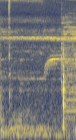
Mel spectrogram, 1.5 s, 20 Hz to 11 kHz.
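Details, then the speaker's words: Honda Beat injection scooter that suddenly died while riding with MIL code 12 (injector); after key-on the fuel pump's thin electric whine climbs late, then click and steady high hum; delayed priming traced to a weak ECU ground wire. "nah full pumpnya mendengung ya. Nah, ini kan otomatis jalurnya ini ada yang error, kemungkinan ecunya error ya."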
